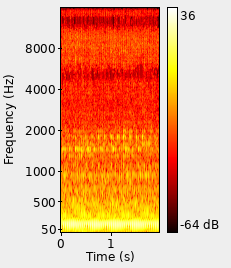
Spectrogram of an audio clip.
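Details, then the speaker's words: 2009 Skoda Fabia 1.2 three-cylinder BBM, first start after overhaul (new head, oversize pistons, bored block, new bearings, oil pump, timing): steady, even idle with deep rumble because the exhaust isn't yet attached; runs smoothly. "Вот сейчас выхлоп вообще не прикручен, поэтому бурчит. А так работает ровно, обгорает. Это вот первый запуск."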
